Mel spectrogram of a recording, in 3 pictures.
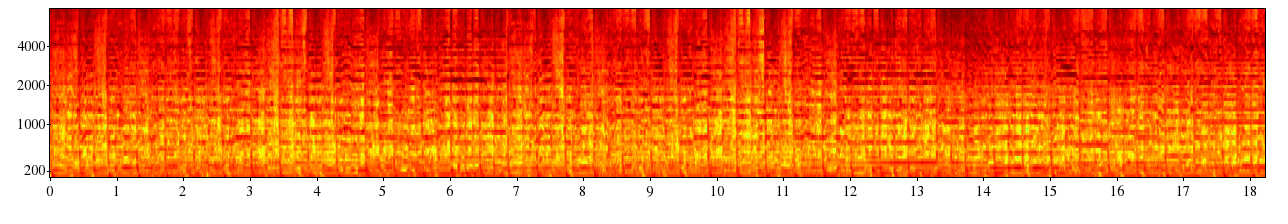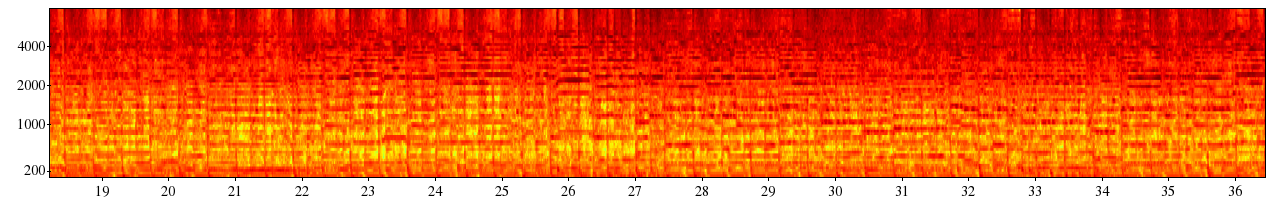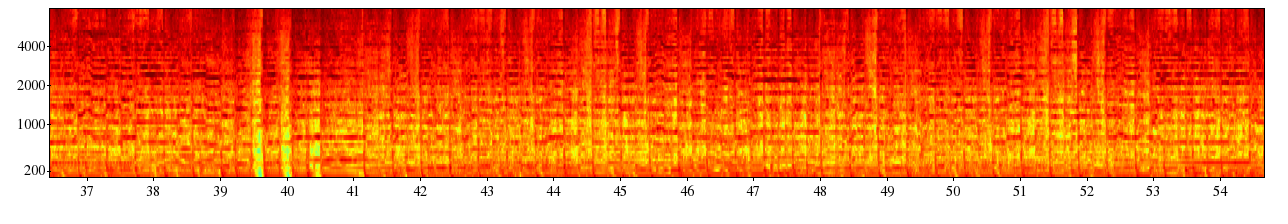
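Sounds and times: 
game music general event: 0:00.0 - 0:54.6.

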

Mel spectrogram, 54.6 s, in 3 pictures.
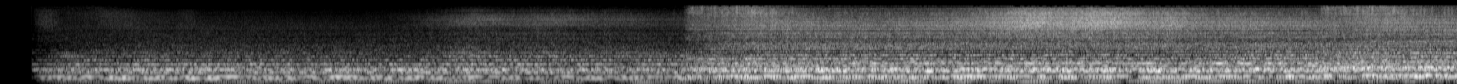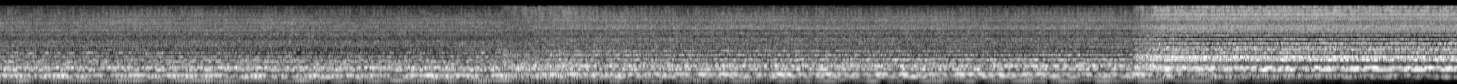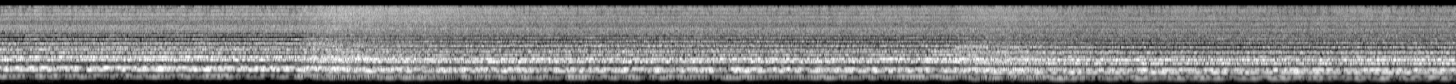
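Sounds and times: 
space colony ambient music: 0:00.4 - 0:54.6.

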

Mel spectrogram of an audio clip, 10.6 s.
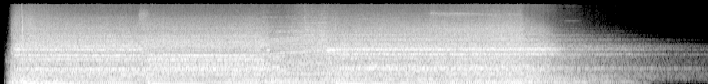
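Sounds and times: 
heavy transition: 0:00.1 - 0:09.8.

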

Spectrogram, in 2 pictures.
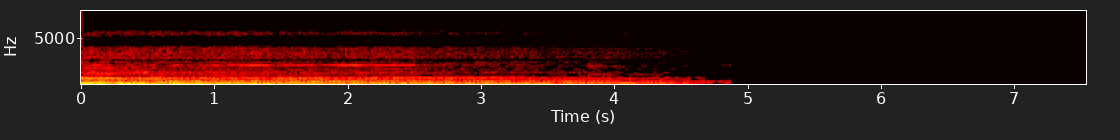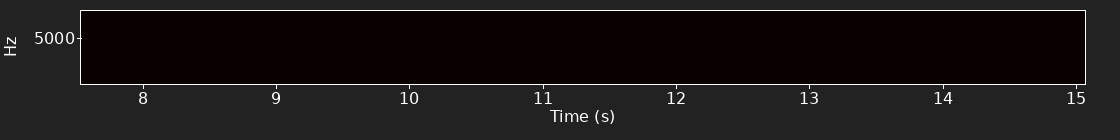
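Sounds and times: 
audio drone: 0:00.0 - 0:04.2.

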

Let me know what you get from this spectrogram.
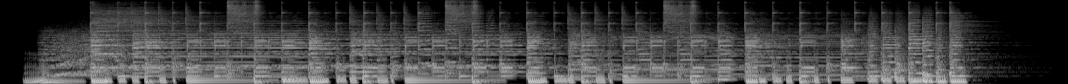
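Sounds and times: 
congratulations fanfare: 0:00.8 - 0:10.0.

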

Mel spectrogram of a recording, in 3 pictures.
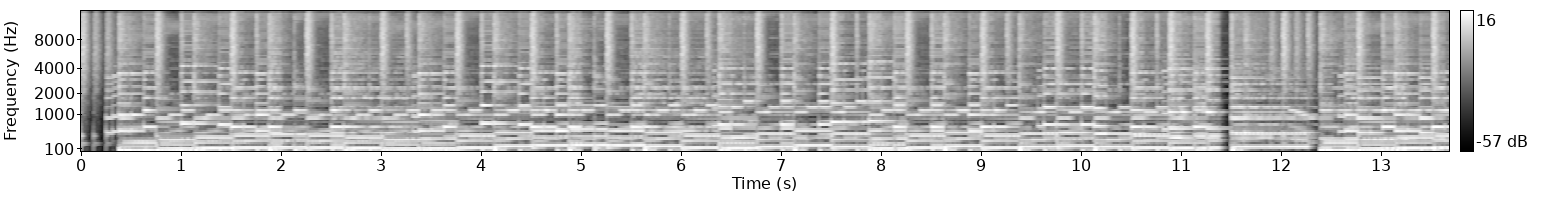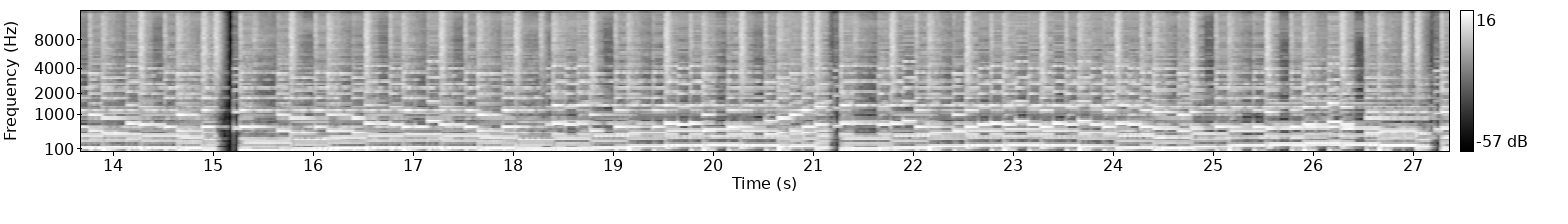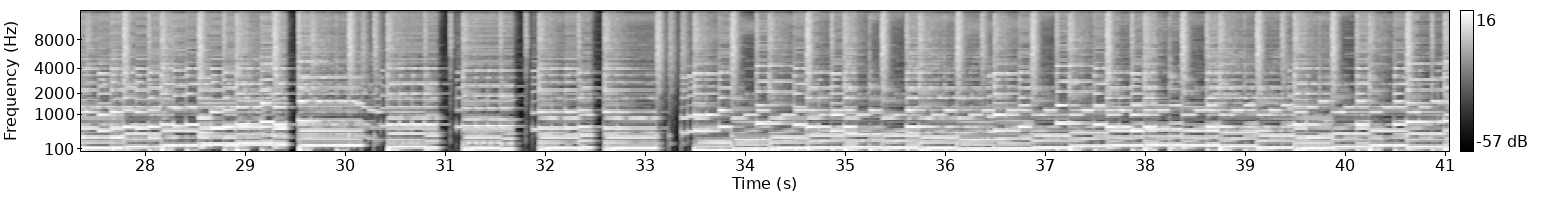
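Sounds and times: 
simple folk music: 0:00.0 - 0:41.0.

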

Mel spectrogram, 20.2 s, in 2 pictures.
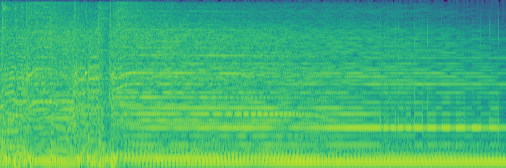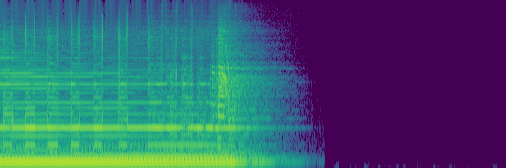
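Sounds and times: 
rock music: 0:00.0 - 0:15.8.

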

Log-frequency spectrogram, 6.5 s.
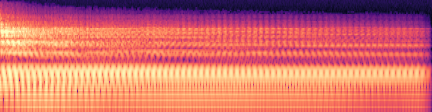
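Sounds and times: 
fuzz guitar D sharp note: 0:00.0 - 0:06.4.

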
